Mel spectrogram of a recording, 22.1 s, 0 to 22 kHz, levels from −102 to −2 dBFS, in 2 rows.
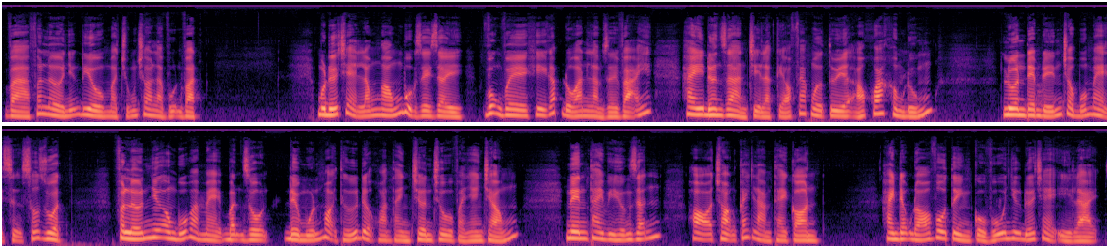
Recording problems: none

